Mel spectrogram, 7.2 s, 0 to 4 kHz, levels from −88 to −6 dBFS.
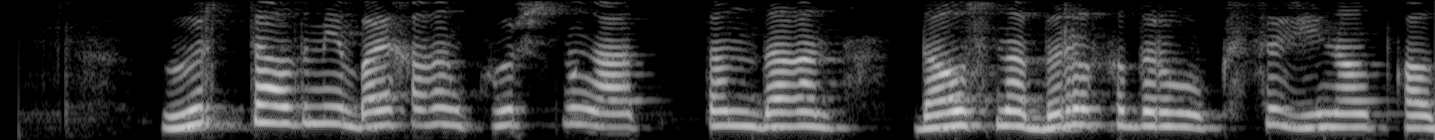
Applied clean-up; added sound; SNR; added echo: none; none; none; none.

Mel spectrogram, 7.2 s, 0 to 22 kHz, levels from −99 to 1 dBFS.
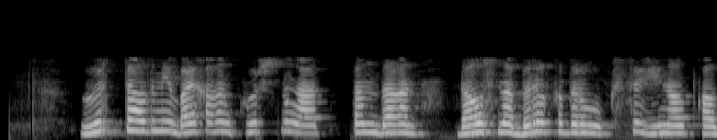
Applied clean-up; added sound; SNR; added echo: neural mask model Resemble Enhance denoiser.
